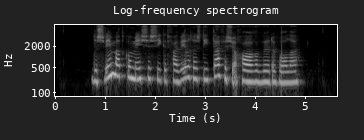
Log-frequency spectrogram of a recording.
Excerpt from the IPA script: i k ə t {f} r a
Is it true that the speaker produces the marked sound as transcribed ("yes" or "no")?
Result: yes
